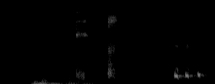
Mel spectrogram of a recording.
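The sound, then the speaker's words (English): A sudden sneeze-like burst is followed by three quick, short chirps or yelps from a startled cat in rapid succession, fairly loud, with no talking. “Scared the cat.”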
